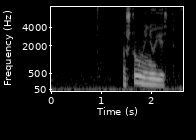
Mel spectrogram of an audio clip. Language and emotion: Russian, neutral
